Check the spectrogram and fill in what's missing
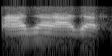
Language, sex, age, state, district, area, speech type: Nepali, male, 45-60, West Bengal, Darjeeling, rural, conversation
